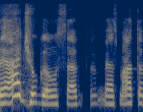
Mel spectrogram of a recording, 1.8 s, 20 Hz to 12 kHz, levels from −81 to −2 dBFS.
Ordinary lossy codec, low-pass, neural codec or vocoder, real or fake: Opus, 32 kbps; 10.8 kHz; none; real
